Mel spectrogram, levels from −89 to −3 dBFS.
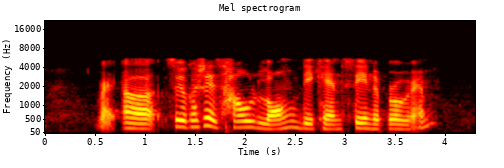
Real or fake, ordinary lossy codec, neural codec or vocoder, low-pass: fake; none; vocoder, 22.05 kHz, 80 mel bands, HiFi-GAN; 5.4 kHz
